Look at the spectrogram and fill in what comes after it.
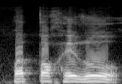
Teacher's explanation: خو مستعلیہ ہے، پر پڑ جائے گا، دو واو مدہ ہے، ایک الف کے برابر کھینچ کر پڑھیں گے۔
